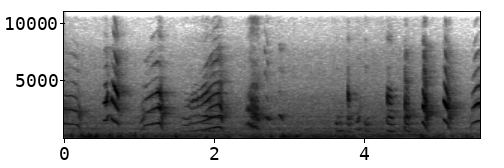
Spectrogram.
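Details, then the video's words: Indian ringneck parrot talking: rapid sequence of sharp, arching, speech-like whistled syllables, some rising and some falling, tumbling quickly one after another over steady low room noise. "Ringneck talking parrot"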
